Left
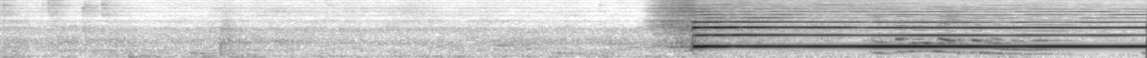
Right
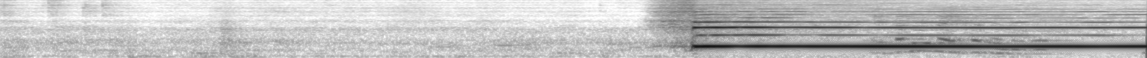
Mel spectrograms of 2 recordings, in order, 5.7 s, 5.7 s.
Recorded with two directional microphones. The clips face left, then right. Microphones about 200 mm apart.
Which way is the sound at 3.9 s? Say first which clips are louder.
Right 6 dB; 35° right (ahead or behind).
